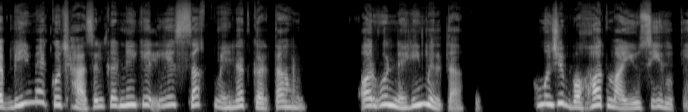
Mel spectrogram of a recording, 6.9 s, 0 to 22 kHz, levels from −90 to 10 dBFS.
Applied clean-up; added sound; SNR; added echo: neural mask model Resemble Enhance denoiser.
